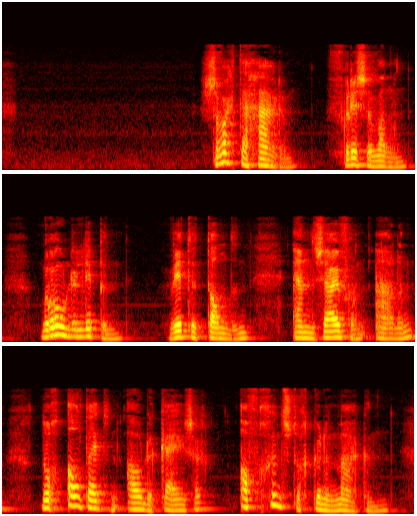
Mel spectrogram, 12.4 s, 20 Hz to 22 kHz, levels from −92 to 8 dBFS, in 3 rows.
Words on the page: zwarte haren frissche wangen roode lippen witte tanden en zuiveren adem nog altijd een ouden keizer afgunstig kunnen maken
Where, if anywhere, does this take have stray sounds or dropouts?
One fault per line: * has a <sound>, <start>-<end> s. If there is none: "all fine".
all fine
